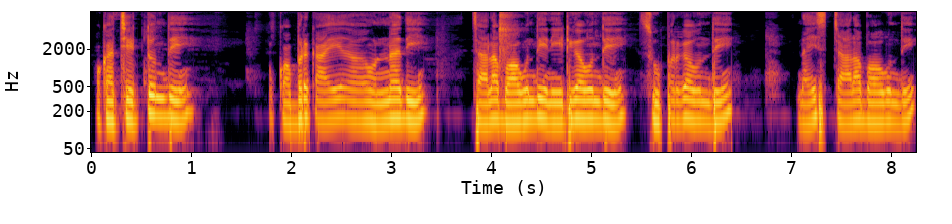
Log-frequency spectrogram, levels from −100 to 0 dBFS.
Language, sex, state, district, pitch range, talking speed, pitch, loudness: Telugu, male, Andhra Pradesh, Manyam, 140-155 Hz, 115 wpm, 150 Hz, -16 LUFS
